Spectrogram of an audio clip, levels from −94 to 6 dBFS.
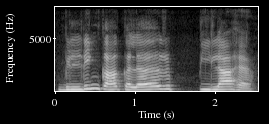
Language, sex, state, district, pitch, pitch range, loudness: Hindi, female, Jharkhand, Deoghar, 265 Hz, 255-285 Hz, -16 LUFS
